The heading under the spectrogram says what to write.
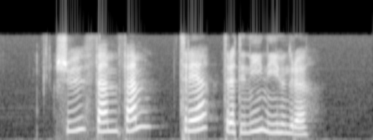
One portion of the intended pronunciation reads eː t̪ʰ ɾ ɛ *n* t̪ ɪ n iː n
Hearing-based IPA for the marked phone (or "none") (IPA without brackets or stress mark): none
